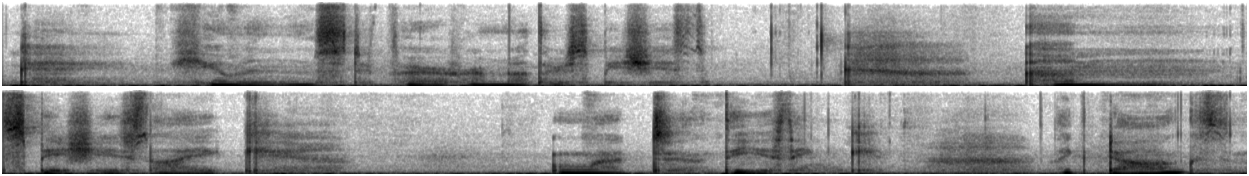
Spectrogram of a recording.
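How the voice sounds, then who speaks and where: A woman whispering softly and breathily in an ASMR roleplay as a gentle, reassuring doctor, asking questions in a hesitant way. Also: fairly low pitch, level tone, very slow, long pauses, rough recording. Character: calm, reassuring asylum doctor questioning a patient.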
